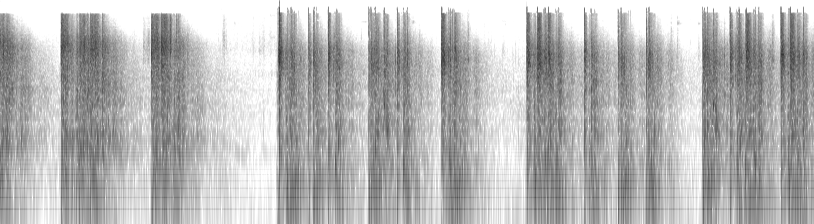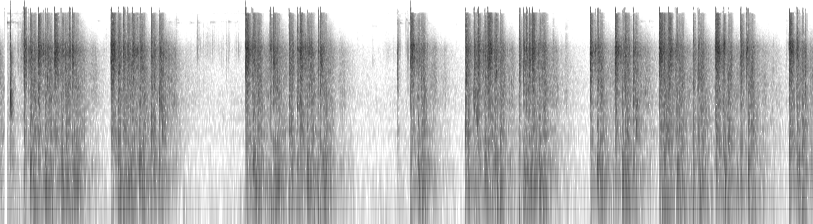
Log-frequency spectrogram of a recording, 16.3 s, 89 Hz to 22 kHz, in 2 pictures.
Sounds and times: AK 47 weapons being shot 0:00.0 - 0:02.2
AK 47 weapons being shot 0:02.8 - 0:16.2

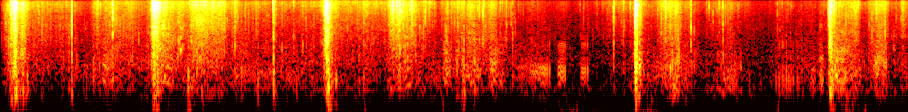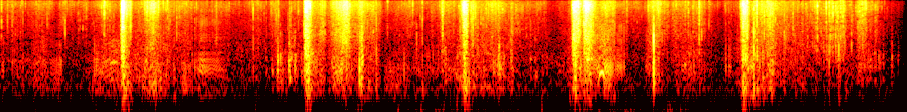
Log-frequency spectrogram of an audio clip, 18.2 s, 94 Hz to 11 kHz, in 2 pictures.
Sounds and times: branches 0:00.0 - 0:18.1
step-dry-leaves 0:00.0 - 0:18.1

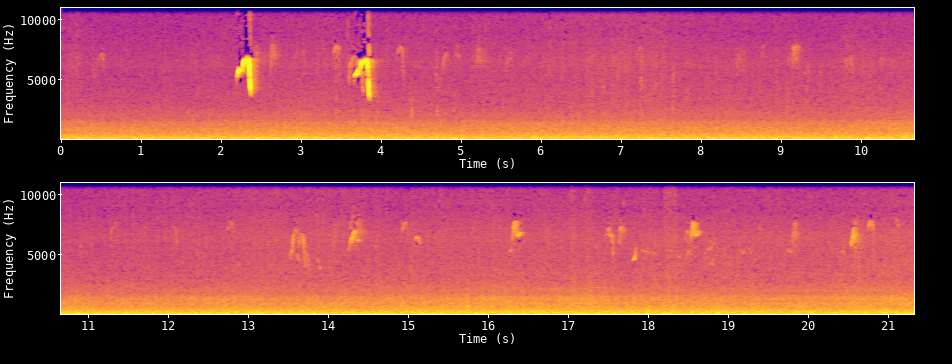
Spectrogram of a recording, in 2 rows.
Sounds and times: constant breeze 0:00.0 - 0:21.3
rustling leaves 0:00.0 - 0:21.3
Small birds 0:02.2 - 0:02.8
Small birds 0:03.4 - 0:05.7
Small birds 0:08.4 - 0:10.1
Small birds 0:12.7 - 0:21.3

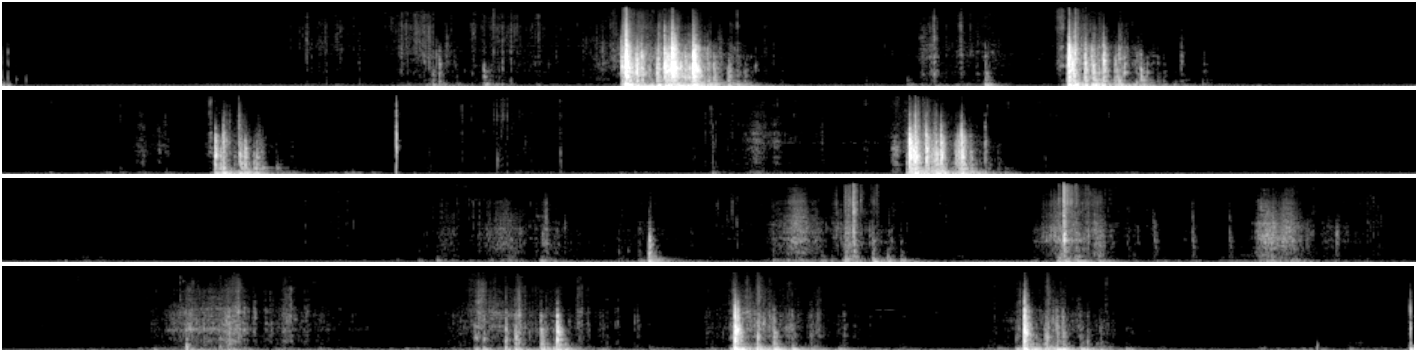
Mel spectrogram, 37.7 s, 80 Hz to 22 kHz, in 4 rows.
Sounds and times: wood pallet impacts 0:04.1 - 0:05.1
wood pallet impacts 0:07.0 - 0:07.9
wood pallet impacts 0:15.4 - 0:16.2
wood pallet impacts 0:33.1 - 0:33.9
wood pallet impacts 0:35.0 - 0:35.8

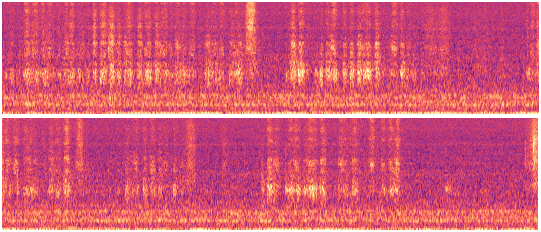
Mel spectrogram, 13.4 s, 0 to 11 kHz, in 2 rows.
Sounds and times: Writing down notes with pencil on a notepad 0:00.1 - 0:05.6
Writing down notes with pencil on a notepad 0:06.6 - 0:09.2
Writing down notes with pencil on a notepad 0:10.0 - 0:11.8

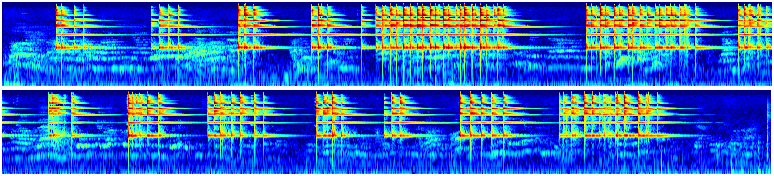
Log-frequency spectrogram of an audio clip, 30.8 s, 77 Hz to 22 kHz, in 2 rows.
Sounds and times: Cow Goat Bell 0:01.1 - 0:02.2
Cow Goat Bell 0:03.0 - 0:10.8
Cow Goat Bell 0:11.7 - 0:29.2

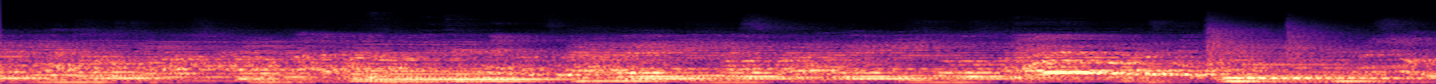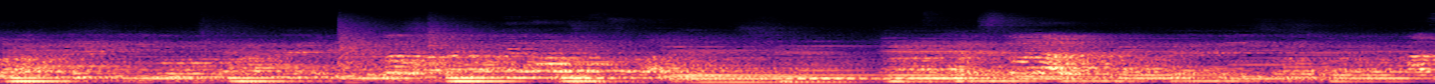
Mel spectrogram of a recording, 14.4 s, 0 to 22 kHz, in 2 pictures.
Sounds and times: singing 0:00.0 - 0:10.9

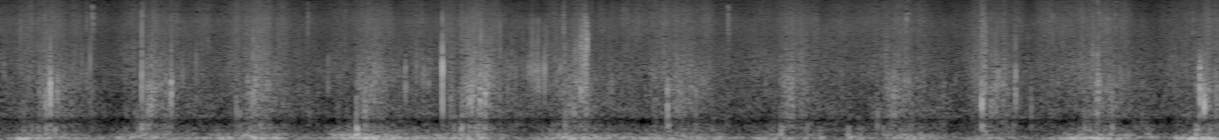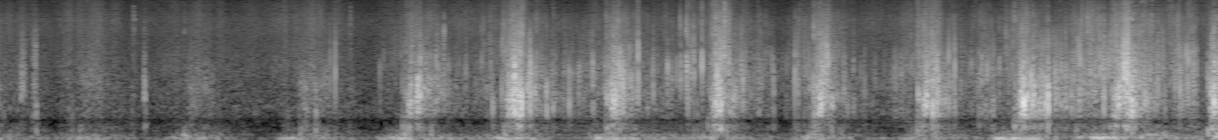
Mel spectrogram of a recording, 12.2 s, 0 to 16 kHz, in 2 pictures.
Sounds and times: Walk on gravel 0:00.1 - 0:12.1
grass 0:00.2 - 0:12.1
wet grass 0:08.2 - 0:12.1

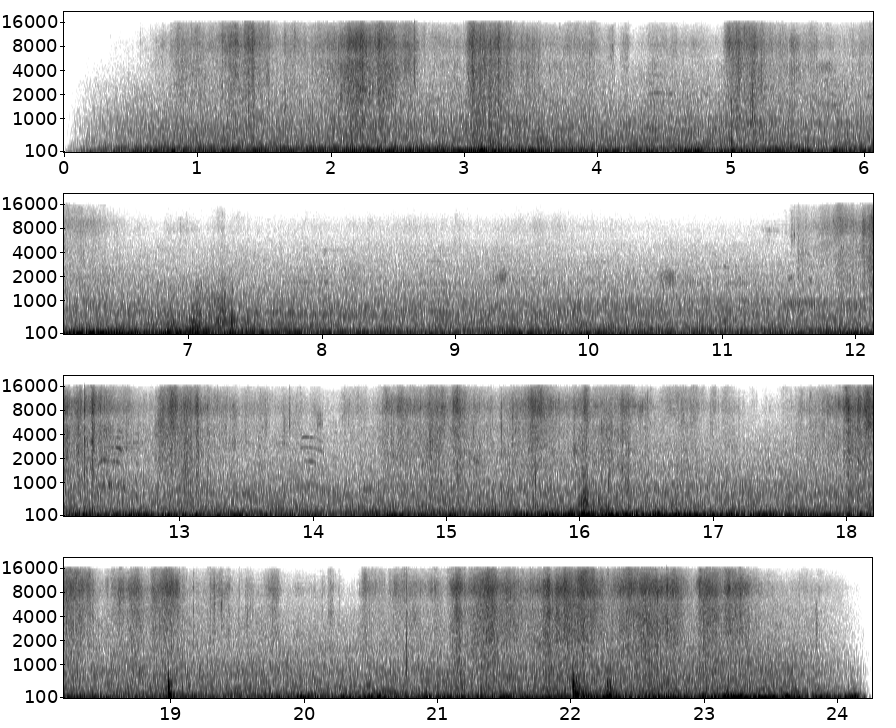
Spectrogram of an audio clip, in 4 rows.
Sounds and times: walking slowly through dry leaves 0:00.4 - 0:06.8
walking slowly through dry leaves 0:11.4 - 0:24.2

